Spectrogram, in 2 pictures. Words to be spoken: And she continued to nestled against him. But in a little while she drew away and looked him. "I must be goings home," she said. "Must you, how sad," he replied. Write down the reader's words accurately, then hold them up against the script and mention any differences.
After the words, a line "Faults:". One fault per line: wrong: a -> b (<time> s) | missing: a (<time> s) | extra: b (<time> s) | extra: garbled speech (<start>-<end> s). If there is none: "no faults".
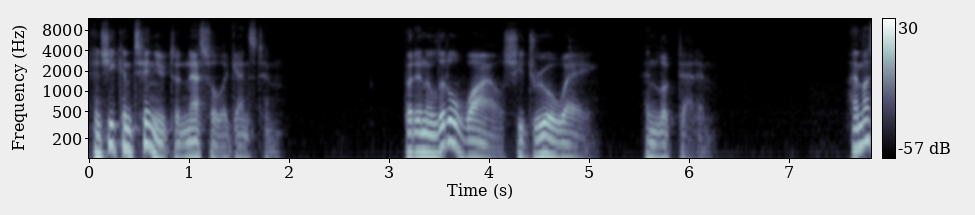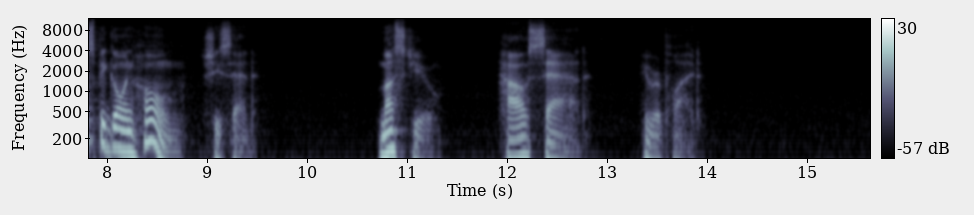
And she continued to nestle against him. But in a little while she drew away and looked at him. "I must be going home," she said. "Must you, how sad," he replied.
Faults:
wrong: nestled -> nestle (0.9 s)
extra: at (5.9 s)
wrong: goings -> going (8.0 s)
